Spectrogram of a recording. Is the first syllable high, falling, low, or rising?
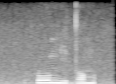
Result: high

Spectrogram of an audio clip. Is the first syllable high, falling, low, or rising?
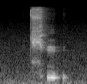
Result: high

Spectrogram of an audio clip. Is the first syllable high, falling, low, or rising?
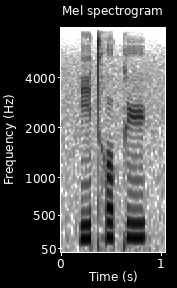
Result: rising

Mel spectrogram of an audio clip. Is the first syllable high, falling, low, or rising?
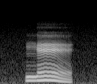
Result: falling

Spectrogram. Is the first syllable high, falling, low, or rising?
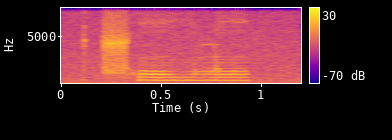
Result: high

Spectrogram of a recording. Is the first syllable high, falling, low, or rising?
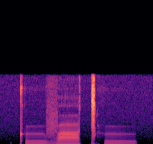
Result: high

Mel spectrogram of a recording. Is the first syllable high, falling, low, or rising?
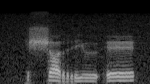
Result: falling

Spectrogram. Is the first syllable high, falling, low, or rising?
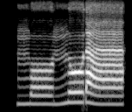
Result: low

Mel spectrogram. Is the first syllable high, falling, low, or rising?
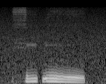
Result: high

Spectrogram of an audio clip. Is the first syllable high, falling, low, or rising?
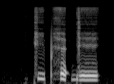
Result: falling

